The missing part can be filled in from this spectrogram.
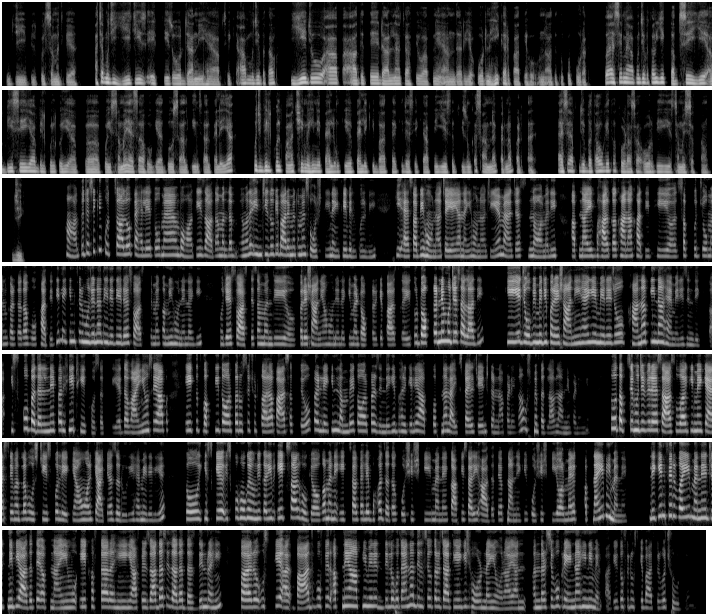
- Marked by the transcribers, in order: "पहले" said as "पहलों"; in English: "जस्ट नॉर्मली"; in English: "लाइफ्स्टाइल चेंज"
- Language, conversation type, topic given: Hindi, advice, मैं अपनी अच्छी आदतों को लगातार कैसे बनाए रख सकता/सकती हूँ?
